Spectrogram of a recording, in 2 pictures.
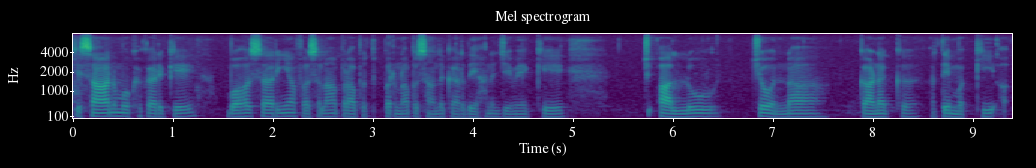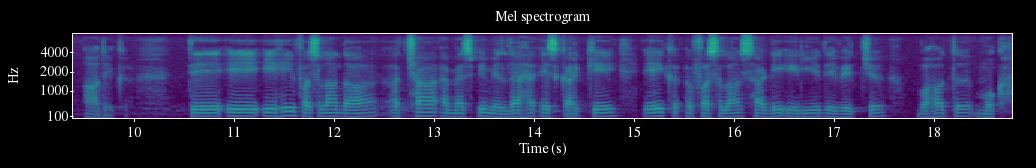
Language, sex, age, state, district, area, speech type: Punjabi, male, 30-45, Punjab, Rupnagar, urban, spontaneous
